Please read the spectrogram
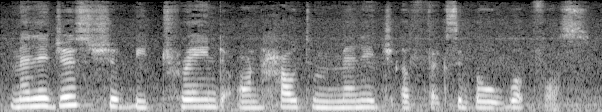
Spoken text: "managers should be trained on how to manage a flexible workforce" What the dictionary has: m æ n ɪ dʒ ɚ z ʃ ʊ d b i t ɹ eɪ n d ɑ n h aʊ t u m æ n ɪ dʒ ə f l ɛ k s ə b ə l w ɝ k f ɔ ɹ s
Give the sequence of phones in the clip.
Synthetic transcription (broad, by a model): m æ n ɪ dʒ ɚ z ʃ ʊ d b i t ɹ eɪ n d ɑ n h aʊ t u m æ n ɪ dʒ ə f l ɛ k s ə b ə l w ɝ k f ɔ s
